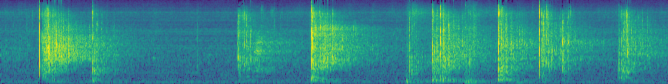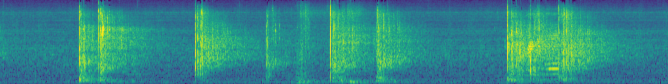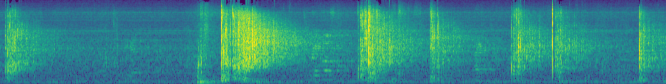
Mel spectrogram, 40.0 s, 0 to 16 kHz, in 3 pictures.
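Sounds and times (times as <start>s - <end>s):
baseballs smacking into mitts: 0.7s - 2.5s, 4.7s - 13.6s, 14.8s - 16.5s, 17.2s - 21.9s, 23.4s - 25.7s, 26.8s - 27.8s, 30.6s - 36.1s, 36.9s - 38.6s, 39.4s - 40.0s.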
